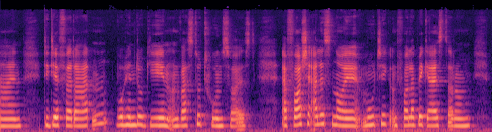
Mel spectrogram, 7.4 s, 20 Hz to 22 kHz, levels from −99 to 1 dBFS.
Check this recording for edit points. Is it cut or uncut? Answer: uncut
